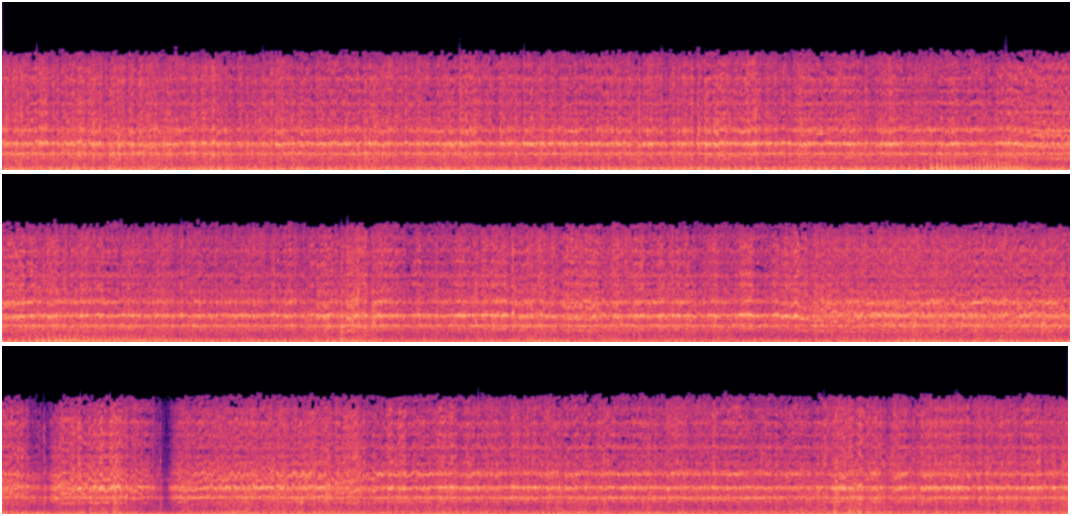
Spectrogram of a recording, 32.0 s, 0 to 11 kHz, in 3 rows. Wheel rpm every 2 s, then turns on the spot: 230, 230, 230, 230, 230, 230, 230, 230, 220, 210, 180, 120, 200, 230, 230, 240.
none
